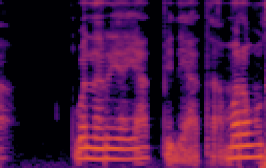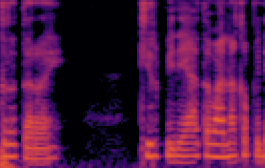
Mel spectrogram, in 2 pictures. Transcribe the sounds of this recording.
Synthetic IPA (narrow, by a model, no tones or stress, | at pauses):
βalaɾiajat̚pidḛa̰tʰa̰maɾaβutɾataɾaj | kiɾpideataβanakapid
